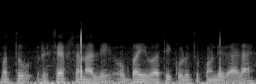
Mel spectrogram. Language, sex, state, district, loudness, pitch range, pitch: Kannada, male, Karnataka, Bangalore, -24 LUFS, 105-130 Hz, 110 Hz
